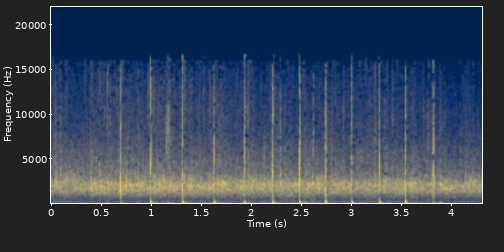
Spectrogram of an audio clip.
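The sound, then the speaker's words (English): An audience applauds as a speaker's mother is welcomed up on stage, with a soft continuous patter of clapping and sharp individual claps standing out at a steady, even pace. “Would you put your hands together and welcome her, Mom? Come on up.”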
